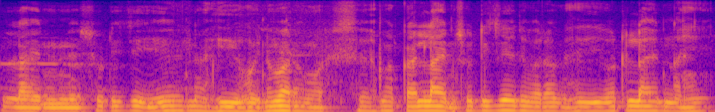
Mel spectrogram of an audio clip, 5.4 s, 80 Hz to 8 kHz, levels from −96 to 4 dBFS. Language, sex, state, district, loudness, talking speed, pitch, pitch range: Chakma, male, Tripura, Dhalai, -18 LUFS, 210 wpm, 115 Hz, 110-125 Hz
